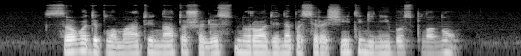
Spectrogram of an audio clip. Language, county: Lithuanian, Vilnius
